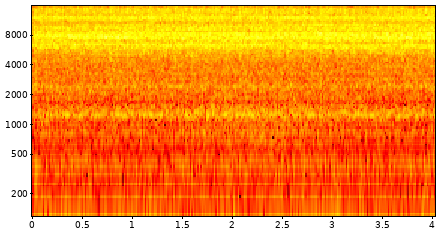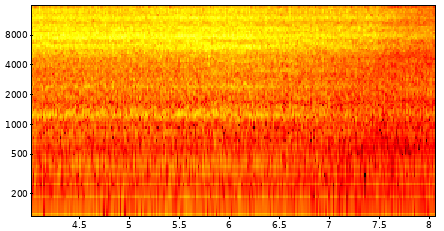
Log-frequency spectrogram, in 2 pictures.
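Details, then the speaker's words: BMW E36 Dakar, built M52 bored to 86.6mm with S52 crank, Uuc Corsa RSC exhaust, started after sitting with new battery, blowing smoke: uneven stumbling exhaust beat with occasional skip; owner unsure if misfire or exhaust burble; rough idle. "so you can hear there's a misfire but the burble still works so well i'm not sure if that's a misfire or if that's just the exhaust"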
